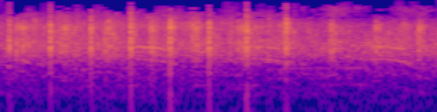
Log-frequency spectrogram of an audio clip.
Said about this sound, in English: Let's clap our hands just a minute to the Lord.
